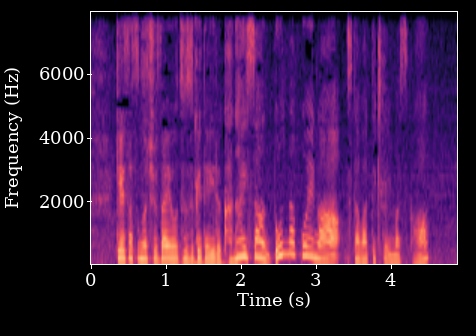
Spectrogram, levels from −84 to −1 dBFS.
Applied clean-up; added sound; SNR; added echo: none; none; none; none.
